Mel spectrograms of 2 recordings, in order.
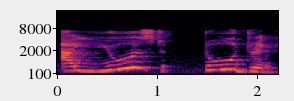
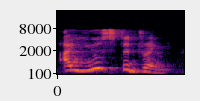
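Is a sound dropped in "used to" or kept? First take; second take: kept; dropped. First: Every sound in used to is clearly pronounced. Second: A sound in used to is dropped and merged. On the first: The speaker calls it wrong. "rather than saying I used to drink" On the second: The speaker calls it right. "elision, which is losing sounds when they come together"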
